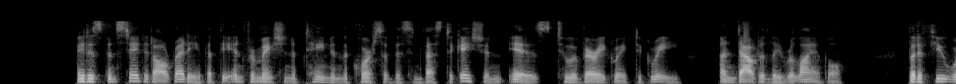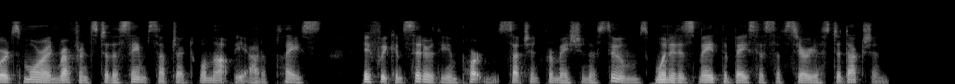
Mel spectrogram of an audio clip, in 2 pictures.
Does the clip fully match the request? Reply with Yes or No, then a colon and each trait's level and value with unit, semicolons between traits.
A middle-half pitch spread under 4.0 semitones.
No: average, 4.5 semitones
